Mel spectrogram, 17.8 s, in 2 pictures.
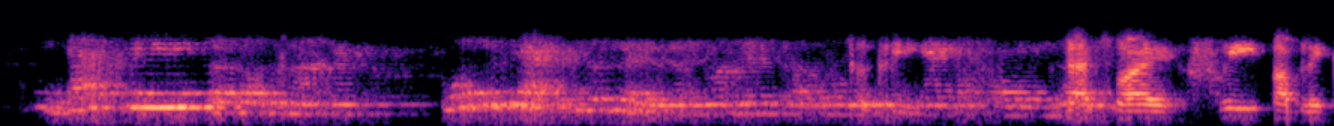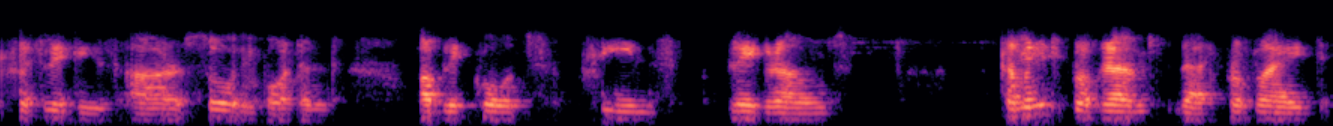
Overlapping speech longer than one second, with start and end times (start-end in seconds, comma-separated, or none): none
